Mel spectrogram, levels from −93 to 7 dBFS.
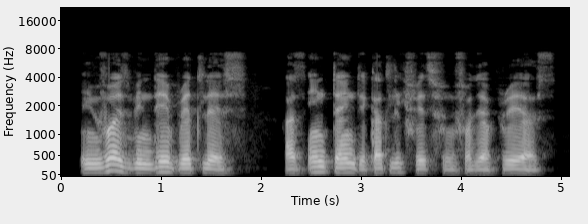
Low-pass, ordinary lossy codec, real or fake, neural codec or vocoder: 7.2 kHz; none; fake; vocoder, 24 kHz, 100 mel bands, Vocos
